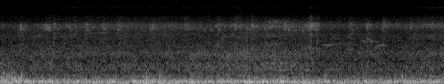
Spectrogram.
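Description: Road and engine noise inside a car driving on a wet road in light rain: a steady low rumble with a hiss over it.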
